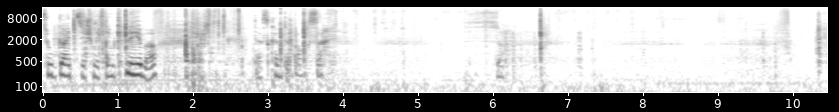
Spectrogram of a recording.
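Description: A folding tool scrapes along a paper crease.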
